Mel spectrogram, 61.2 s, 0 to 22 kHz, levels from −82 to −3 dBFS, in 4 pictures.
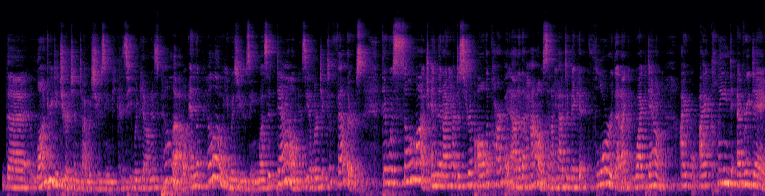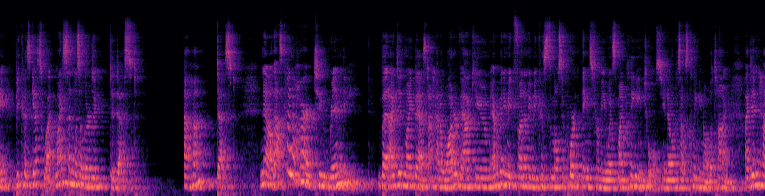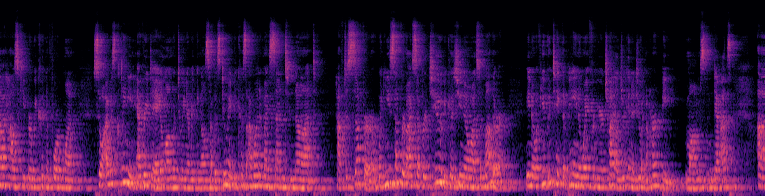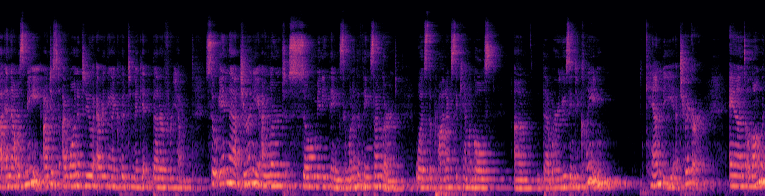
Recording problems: off-mic speech; far
room echo; noticeable; dies away in 0.8 s

